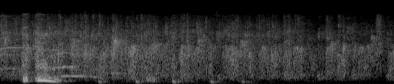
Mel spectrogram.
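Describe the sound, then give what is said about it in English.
A church audience claps steadily to celebrate five salvations over the Easter weekend, a dense wash of many hands that holds an even level throughout, with a brief rising cheer or whoop near the start. “So let's if you all won $1 million right now, you'd be clapping louder than that.”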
